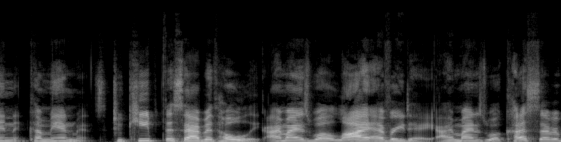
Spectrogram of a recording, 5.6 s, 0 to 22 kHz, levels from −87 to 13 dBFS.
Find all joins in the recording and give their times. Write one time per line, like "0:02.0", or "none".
0:01.0
0:02.6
